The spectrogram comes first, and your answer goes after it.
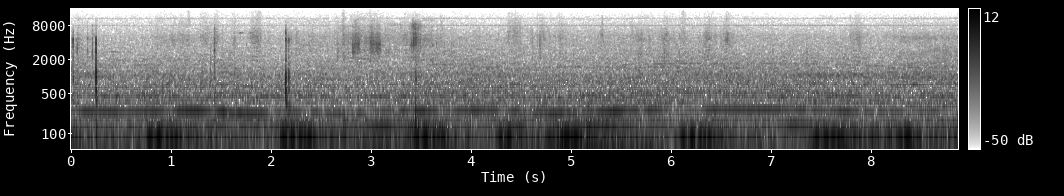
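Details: Continuous low buzzing from a busy bee, an even hum whose pitch dips slightly now and then, with pulsing low rumbles and a couple of sharp clicks early on.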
